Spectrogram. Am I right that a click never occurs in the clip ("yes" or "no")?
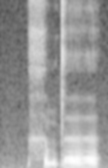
yes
